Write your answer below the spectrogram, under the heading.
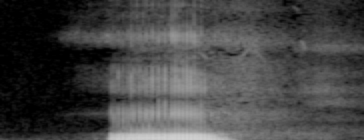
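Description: A single loud, low, fluttering snore on an in-breath, then a soft outflow of air.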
